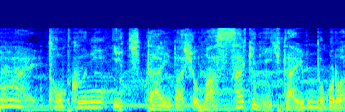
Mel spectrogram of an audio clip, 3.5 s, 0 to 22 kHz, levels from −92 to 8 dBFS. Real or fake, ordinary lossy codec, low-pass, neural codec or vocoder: fake; none; none; codec, 16 kHz, 16 kbps, FunCodec, trained on LibriTTS, 50 frames a second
